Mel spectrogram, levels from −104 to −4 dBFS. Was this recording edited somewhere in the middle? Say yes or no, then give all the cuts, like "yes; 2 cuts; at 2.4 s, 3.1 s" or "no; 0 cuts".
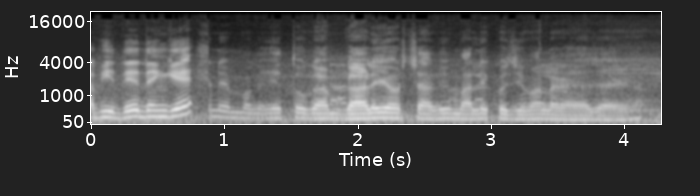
yes; 1 cut; at 0.9 s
